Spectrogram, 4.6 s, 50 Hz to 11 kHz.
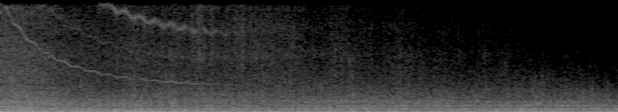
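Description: Windy desert ambience in the video game Metroid Prime 4: a low, steady rumbling wash of wind noise, quiet and unbroken, with a faint descending whistling tone early on.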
